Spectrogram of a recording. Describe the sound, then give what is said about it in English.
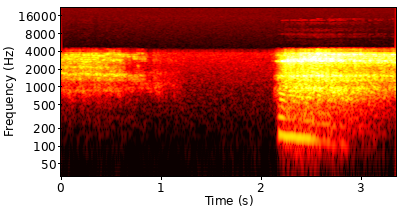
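A deep breath taken during a guided breathing exercise: a soft, airy inhale tapers off into a brief silence, then a strong, steady exhale rushes out and holds, with no speech. “everyone take a deep breath with me.”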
